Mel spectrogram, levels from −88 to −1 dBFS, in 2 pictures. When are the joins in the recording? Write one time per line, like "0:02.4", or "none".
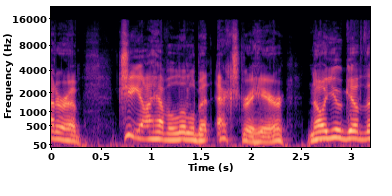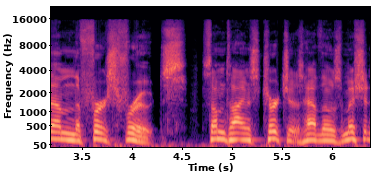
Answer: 0:02.4
0:04.6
